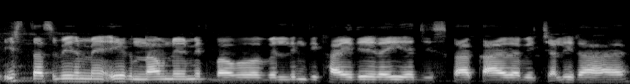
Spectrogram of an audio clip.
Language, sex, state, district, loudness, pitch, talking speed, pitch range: Hindi, male, Bihar, Samastipur, -15 LUFS, 115 Hz, 190 wpm, 110-125 Hz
